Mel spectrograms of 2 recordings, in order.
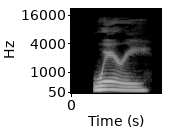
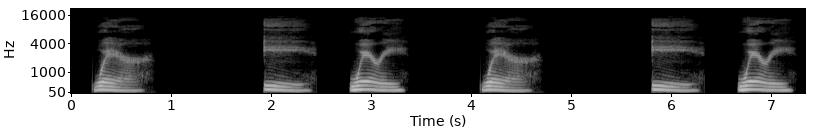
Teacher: In US, stress wear and keep y light.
